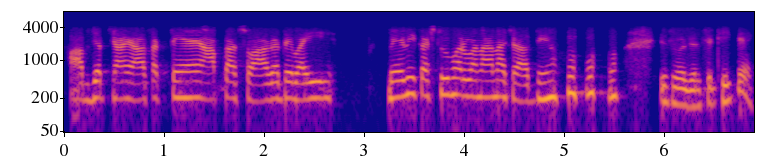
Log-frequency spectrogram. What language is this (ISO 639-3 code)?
hin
